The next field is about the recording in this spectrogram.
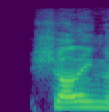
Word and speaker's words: Schelling: Schelling, by the way, I'm transferring to the English pronunciation.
